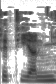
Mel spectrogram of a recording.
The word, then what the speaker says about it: Titane: And it's pronounced Titane.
